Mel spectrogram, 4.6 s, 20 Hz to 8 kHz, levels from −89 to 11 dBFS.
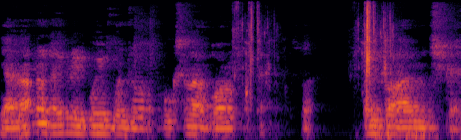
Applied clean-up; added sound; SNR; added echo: neural mask model RNNoise.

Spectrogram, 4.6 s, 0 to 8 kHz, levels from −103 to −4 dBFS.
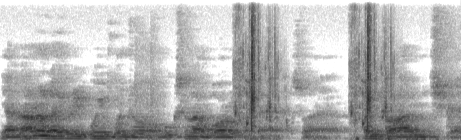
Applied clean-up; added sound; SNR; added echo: none; Splash, splatter; 0 dB; none.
